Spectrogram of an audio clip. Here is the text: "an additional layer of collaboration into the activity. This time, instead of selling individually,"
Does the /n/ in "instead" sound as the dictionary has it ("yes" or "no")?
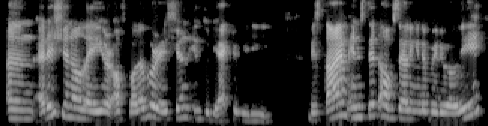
yes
